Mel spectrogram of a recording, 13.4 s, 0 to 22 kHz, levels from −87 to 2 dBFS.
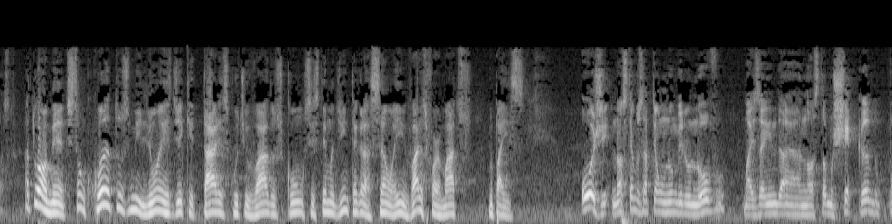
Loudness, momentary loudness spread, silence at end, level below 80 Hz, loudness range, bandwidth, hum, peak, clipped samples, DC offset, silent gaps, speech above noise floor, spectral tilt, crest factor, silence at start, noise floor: -16 LUFS; 10 LU; 0 s; -40 dBFS; 5 LU; 10.5 kHz; none; 0 dBFS; under 0.1%; under 0.1%; none; 25 dB; -6 dB/octave; 16 dB; 0 s; -40 dBFS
